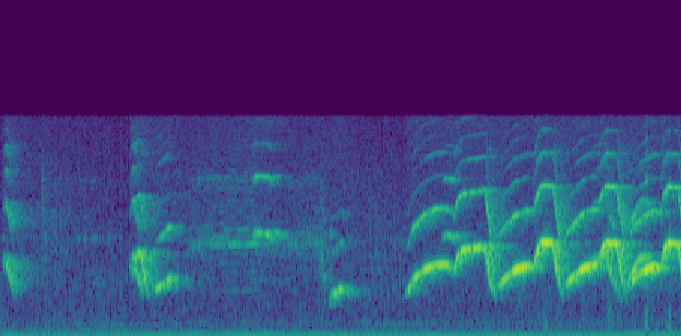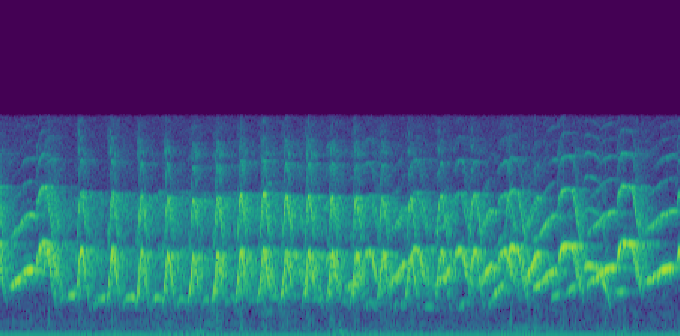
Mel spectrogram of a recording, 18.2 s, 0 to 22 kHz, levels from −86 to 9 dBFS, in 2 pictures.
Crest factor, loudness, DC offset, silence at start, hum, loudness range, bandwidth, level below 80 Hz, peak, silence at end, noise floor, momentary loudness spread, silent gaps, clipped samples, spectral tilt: 12 dB; -11 LUFS; 1%; 0 s; none; 14 LU; 5.4 kHz; -48 dBFS; 0 dBFS; 0 s; -44 dBFS; 14 LU; none; under 0.1%; -4 dB/octave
